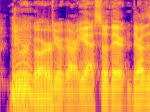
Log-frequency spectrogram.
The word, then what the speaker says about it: duergar: lesson what's a drugar so drugaars or what how do you pronounce that drew guard i don't have the word in front of me though duergar yeah so they're they're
